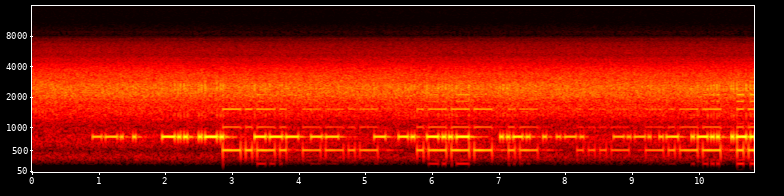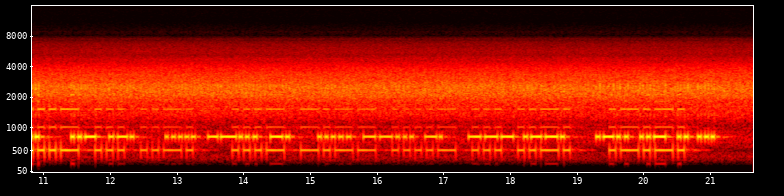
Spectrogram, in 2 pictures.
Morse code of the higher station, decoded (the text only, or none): GE DR OM TNX FER CALL UR 57N 57N OP LUIS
